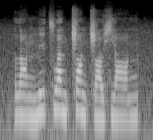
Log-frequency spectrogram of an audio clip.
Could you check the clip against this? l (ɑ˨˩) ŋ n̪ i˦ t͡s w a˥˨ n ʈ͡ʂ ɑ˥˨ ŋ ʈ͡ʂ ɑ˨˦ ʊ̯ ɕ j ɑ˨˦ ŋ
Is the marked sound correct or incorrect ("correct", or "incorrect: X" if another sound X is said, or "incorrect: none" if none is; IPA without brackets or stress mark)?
correct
